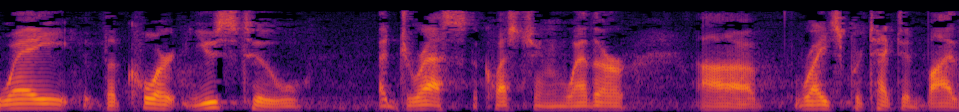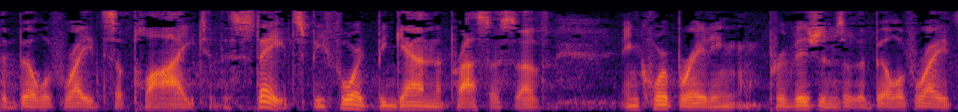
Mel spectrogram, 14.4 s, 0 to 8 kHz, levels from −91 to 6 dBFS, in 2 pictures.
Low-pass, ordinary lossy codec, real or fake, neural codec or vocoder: 7.2 kHz; MP3, 24 kbps; fake; codec, 16 kHz, 4 kbps, X-Codec, HuBERT features, trained on LibriSpeech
